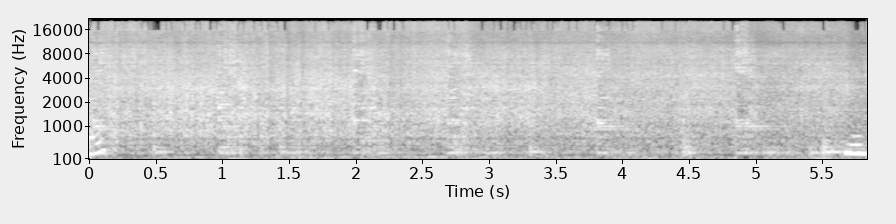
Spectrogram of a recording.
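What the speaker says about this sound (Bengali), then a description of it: "বেগুন ভাজি করার জন্য আমি একে একে সব সবজিগুলো দিয়ে নেই" Eggplant and other vegetables fry with spices in a pan, giving a steady, close sizzle with scattered stirring scrapes and clinks throughout, and no voices.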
